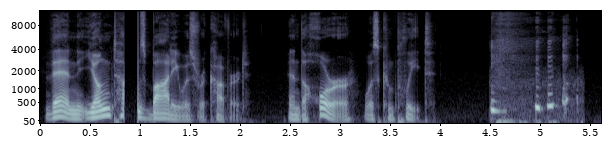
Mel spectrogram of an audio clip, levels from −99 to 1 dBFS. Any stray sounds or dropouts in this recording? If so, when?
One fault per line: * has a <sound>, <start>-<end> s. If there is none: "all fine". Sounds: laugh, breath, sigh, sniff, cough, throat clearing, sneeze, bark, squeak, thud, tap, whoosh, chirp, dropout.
* has a dropout, 0.8-1.0 s
* has a laugh, 4.5-5.5 s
